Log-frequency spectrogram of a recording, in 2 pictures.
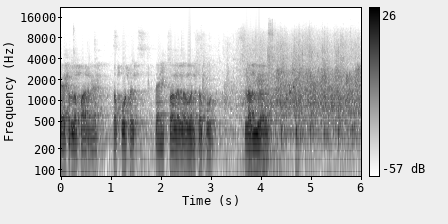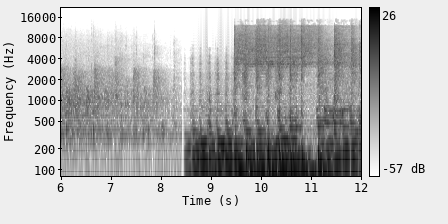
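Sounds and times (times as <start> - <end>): audience applauding: 3.2 - 8.4
loud guitar music with heavy bass: 8.5 - 12.0.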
